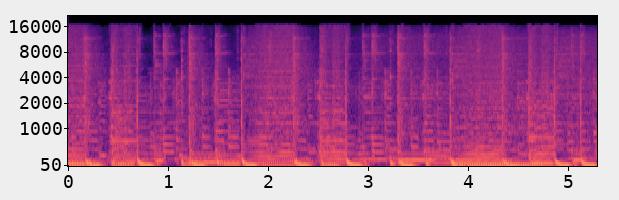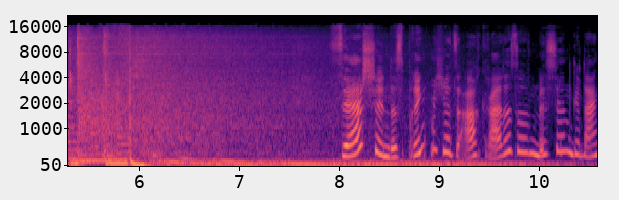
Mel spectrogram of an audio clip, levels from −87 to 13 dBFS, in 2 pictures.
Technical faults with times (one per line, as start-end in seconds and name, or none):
0.81-4.06 mains buzz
